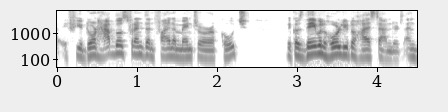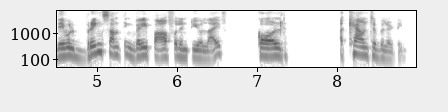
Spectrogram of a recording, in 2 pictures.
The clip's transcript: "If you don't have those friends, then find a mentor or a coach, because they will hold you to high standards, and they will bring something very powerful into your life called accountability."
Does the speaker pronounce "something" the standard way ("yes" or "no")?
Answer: no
